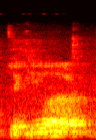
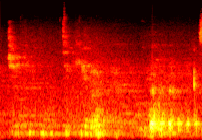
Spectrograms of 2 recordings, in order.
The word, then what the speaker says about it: Jakiela: Jakiela rhymes with tequila.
